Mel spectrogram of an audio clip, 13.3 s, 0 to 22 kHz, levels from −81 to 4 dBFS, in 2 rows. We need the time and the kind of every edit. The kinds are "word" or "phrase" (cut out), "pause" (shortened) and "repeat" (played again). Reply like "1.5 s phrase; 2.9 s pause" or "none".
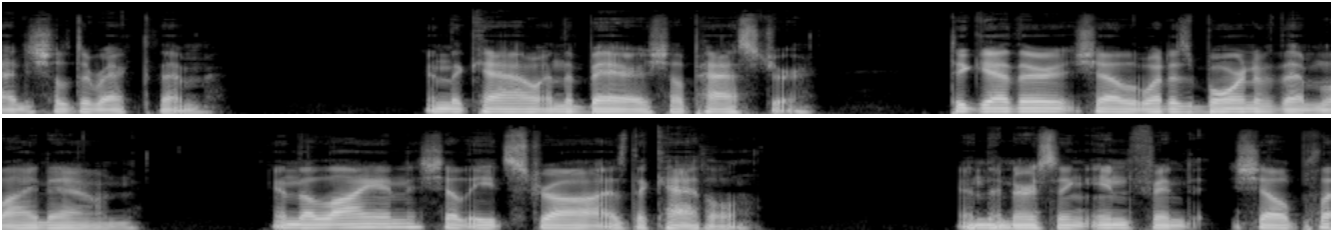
none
